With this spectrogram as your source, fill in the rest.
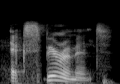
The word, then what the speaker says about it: experiment: this is experiment so our stress is right here instead of experiment experiment experiment M good one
